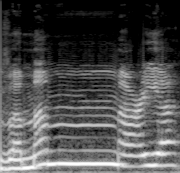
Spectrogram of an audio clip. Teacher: یہاں پہ ادغام بالغنہ کا قاعدہ ہو رہا ہے تو یہاں پہ غنہ ہوگا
